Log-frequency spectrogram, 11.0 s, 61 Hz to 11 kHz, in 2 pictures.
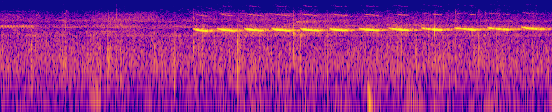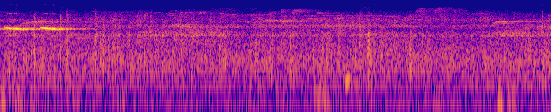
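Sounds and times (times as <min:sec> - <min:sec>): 
background hiss: 0:00.0 - 0:11.0
wing-banded wren giving whistled notes in Ecuador: 0:02.0 - 0:06.4.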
